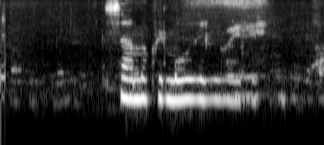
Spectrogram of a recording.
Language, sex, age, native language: Icelandic, female, 10, Icelandic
